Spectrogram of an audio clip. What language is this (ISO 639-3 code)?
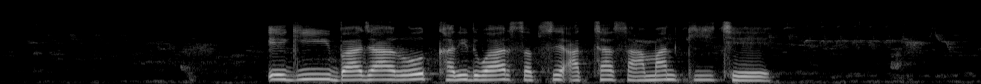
mag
